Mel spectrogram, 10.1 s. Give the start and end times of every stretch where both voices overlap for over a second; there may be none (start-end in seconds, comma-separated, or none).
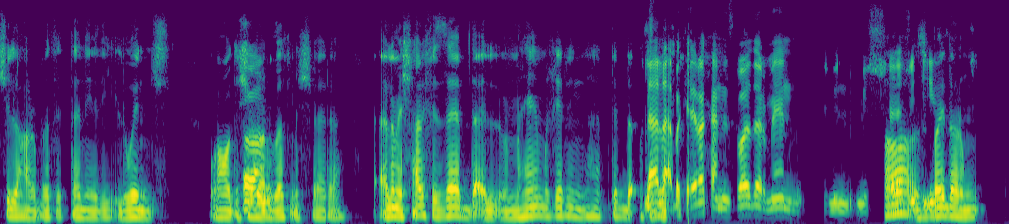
none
